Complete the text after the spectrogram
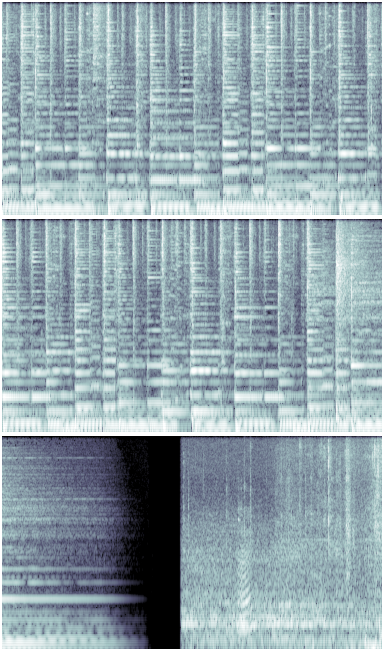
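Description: A folk-pop song plays at steady volume with a rhythmic, strummed feel, then fades out into a moment of silence before quieter background sound starts.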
